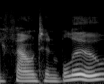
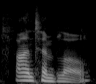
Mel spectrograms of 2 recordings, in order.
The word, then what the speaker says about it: Fontainebleau: Ben named it after the Fontainebleau Palace in Paris, though whenever Ben pronounced it, he always called it the Fontainebleau instead of the French pronunciation Fontainebleau.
